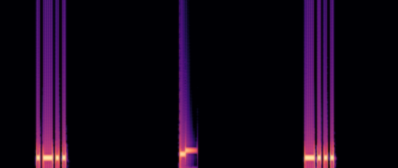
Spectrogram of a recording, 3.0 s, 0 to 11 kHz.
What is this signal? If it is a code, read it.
Morse code, heard as a keyed tone, about 51 wpm, 700 Hz. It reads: L B
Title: Single Letters 50wpm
